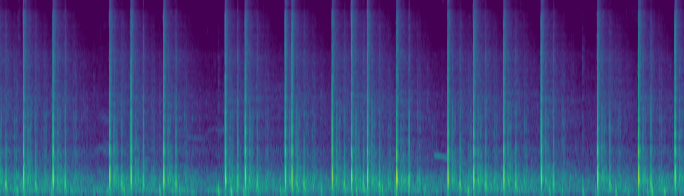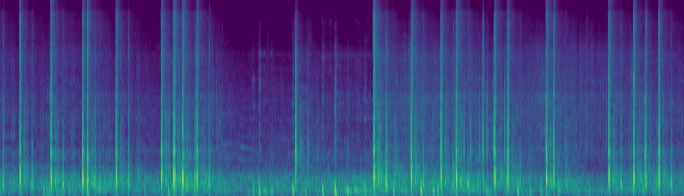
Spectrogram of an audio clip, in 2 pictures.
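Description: Fireworks burst with sharp, rapid bangs that echo and rumble.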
